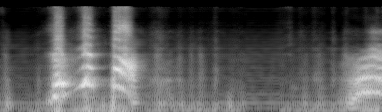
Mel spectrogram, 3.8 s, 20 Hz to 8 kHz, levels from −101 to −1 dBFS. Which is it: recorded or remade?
remade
